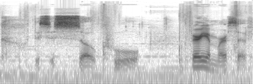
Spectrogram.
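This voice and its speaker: A man giving casual let's-play commentary, curious and thinking out loud, now and then dropping to a hushed whisper. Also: low-pitched, animated, takes it slowly, creaky, soft background music. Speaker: gameplay commentator.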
